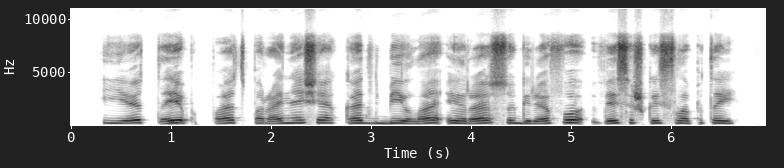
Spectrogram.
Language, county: Lithuanian, Šiauliai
